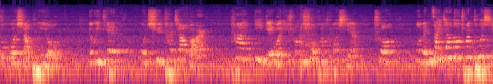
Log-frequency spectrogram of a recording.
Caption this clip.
A woman is giving a speech inside a small area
